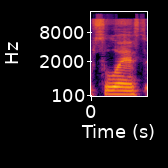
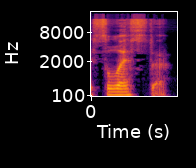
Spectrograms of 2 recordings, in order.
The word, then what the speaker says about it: Celesta: The teachers would say, because my name, Celeste, it actually has an A at the end, but the A is silent. Most people spell Celeste Celeste. That's not how mine's spelled. Mine is Celesta, but the A is silent. But in school, they would call me Celesta. It is not Celesta.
